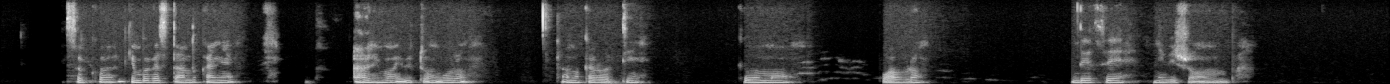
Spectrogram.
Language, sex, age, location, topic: Kinyarwanda, female, 25-35, Musanze, agriculture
